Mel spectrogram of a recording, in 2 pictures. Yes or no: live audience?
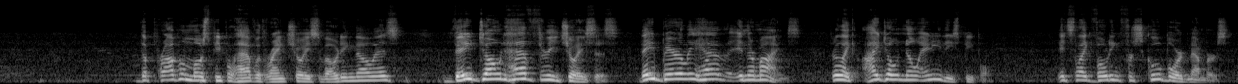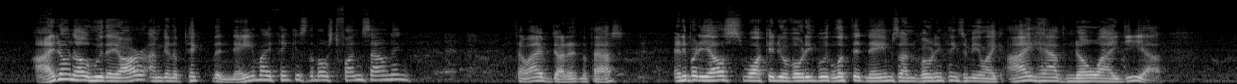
yes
